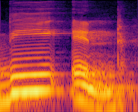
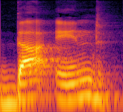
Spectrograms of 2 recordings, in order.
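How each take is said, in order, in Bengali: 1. 'The' উচ্চারিত হয় লম্বা ee স্বরধ্বনি দিয়ে। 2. 'The' উচ্চারিত হয় ছোট uh স্বরধ্বনি দিয়ে। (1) "এন্ডের আগে উচ্চারণ হবে দি এন্ড" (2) "দ্য এন্ড নয়"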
